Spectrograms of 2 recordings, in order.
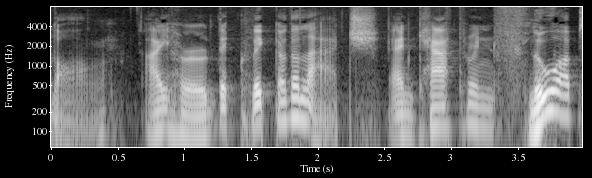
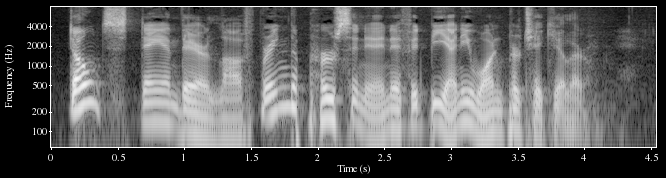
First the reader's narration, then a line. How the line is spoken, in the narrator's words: he exclaimed quickly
